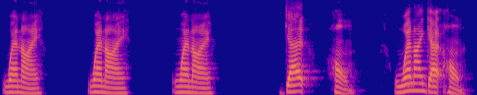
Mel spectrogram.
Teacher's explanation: So I'm just adding a little bit of an N sound in front of the I. So it just sounds exactly like this, I, which is why I spelled it like that, to smooth it out.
